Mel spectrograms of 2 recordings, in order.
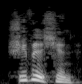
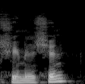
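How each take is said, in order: First: Put-on boy calling his horse in alarm. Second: Put-on gentle rising "Schimmelchen?" from a worried boy; pitying. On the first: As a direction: urge "Schimmelchen" on in a high, pressing call. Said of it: "rief der Junge". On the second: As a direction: coax "Schimmelchen" with pity, lifting at the end. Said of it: "fragte der Junge mitleidig".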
